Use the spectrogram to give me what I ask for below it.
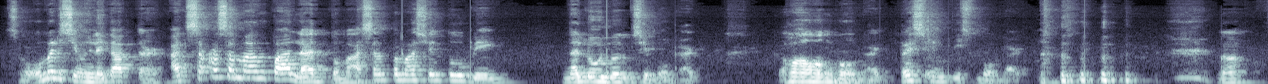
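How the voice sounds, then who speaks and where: Male coach, storytelling lesson, chatty with tag questions, high voice, echoey room. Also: sing-song, moderate pace. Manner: conversational, frequent tag questions. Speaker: sales coach. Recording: roomy echo.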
